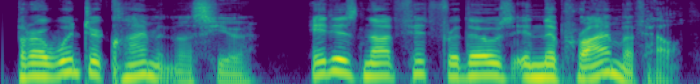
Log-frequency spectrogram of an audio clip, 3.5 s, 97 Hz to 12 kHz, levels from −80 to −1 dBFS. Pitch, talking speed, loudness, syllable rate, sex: 145 Hz, 255 wpm, -18 LUFS, 7.2 syllables/s, male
